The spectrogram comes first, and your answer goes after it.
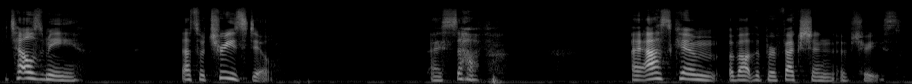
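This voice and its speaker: A young woman performing spoken-word slam poetry with a dramatic, deliberate delivery and measured pauses. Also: mid-range voice, pushed and bright. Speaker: slam poet.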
